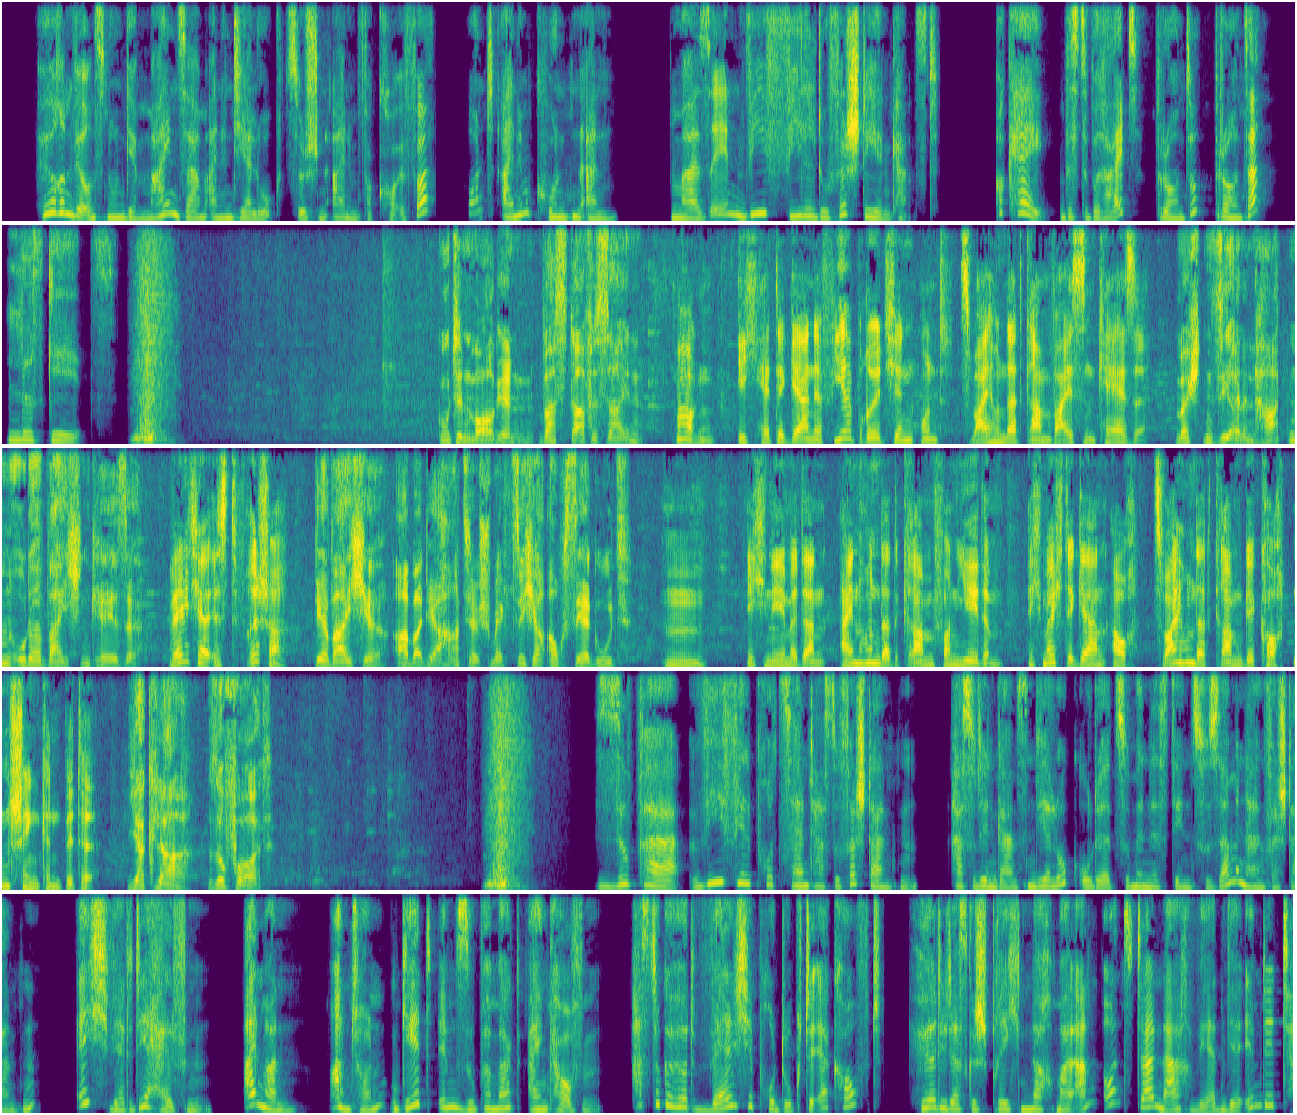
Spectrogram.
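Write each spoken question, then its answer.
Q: Hast du gehört, welche Produkte er kauft?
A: 4 Brötchen, 200 Gramm weißen Käse (100 g harten und 100 g weichen) und 200 Gramm gekochten Schinken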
